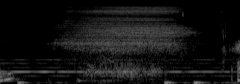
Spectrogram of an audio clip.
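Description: A woman's deep breath in, drawn audibly for about a second and a half, beginning about half a second in. Soft, steady background music plays beneath it.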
